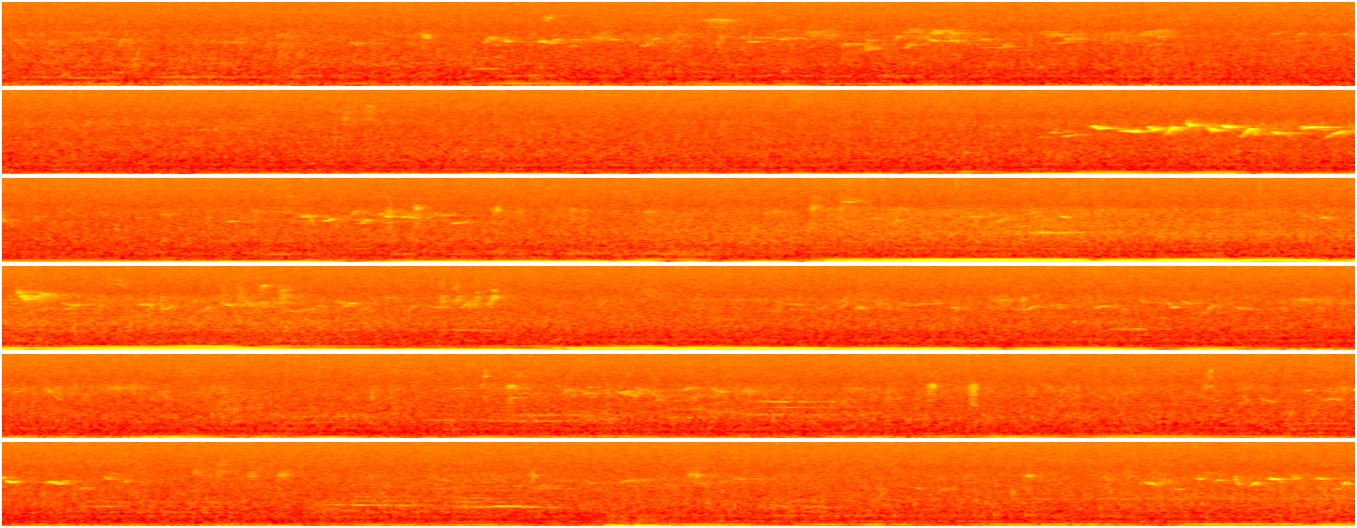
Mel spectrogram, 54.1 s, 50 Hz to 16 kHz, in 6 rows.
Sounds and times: mellow water flow reflecting under the bridge architecture 0:00.0 - 0:54.1

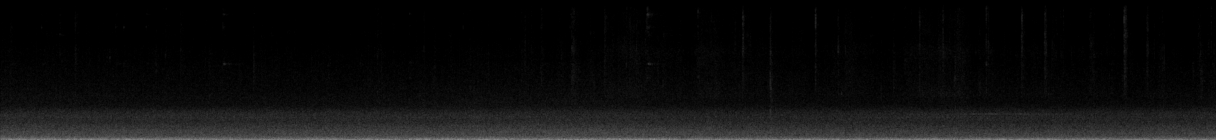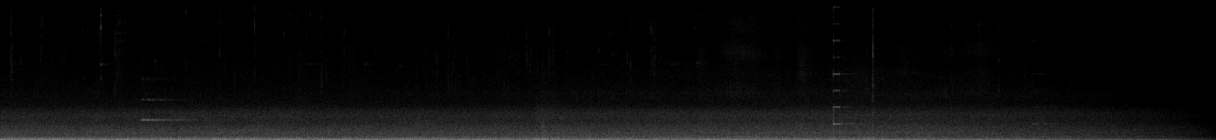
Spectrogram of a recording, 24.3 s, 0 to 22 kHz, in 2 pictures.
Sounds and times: Trains 0:13.9 - 0:23.9

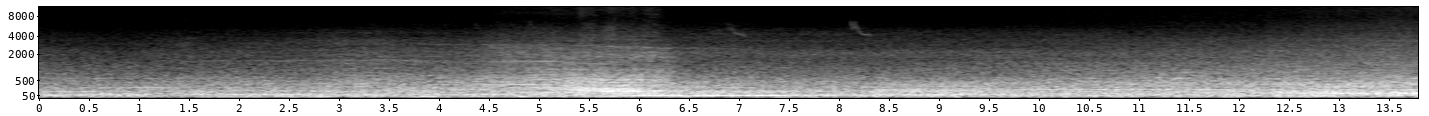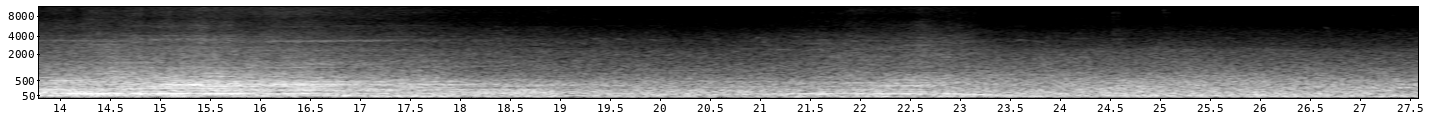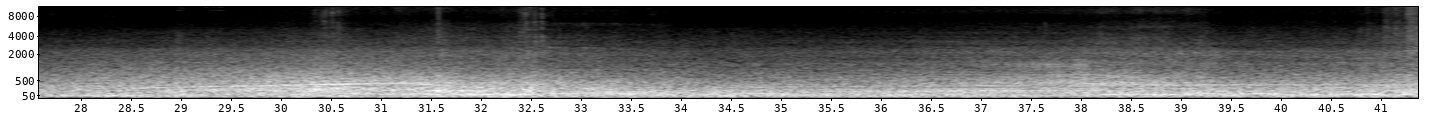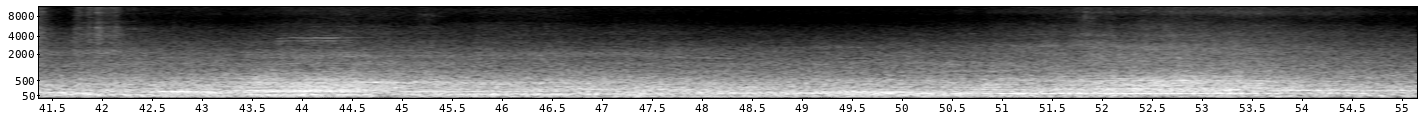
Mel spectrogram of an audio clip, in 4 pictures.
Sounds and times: traffic sound 0:09.2 - 0:55.1

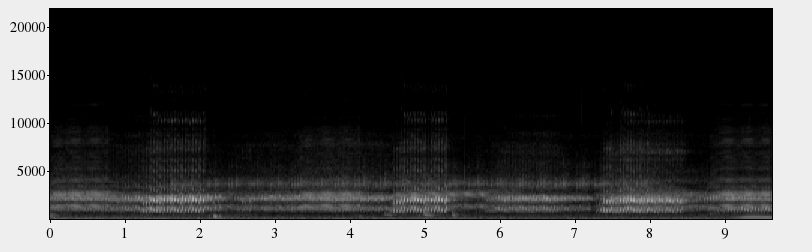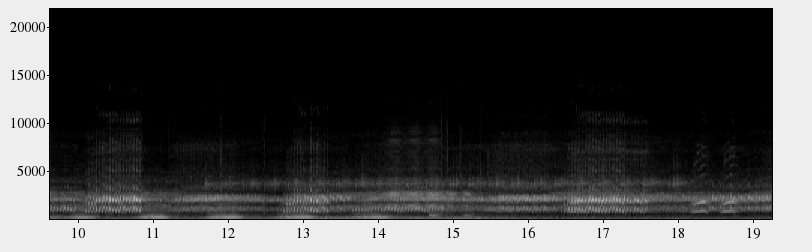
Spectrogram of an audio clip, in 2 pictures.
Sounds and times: bear swamp frogs 0:00.0 - 0:19.2

